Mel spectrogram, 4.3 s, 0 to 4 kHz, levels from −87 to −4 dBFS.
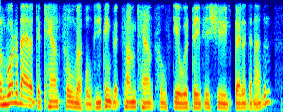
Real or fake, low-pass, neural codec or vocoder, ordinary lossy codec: fake; 3.6 kHz; codec, 32 kHz, 1.9 kbps, SNAC; Opus, 24 kbps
